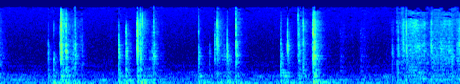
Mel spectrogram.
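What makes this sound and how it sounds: Long black-and-pink acrylic nails tap quickly across a large, flat, solid glass mosaic tile picture covered in small silver mirror-like tiles laid in swirl patterns with grout lines. The taps are sharp, bright, clicky and irregular, with very little ring. The clip ends in a softer, steadier hiss.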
